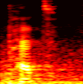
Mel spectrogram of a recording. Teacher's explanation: aspiration, so that's this short burst of air when you say a word like pet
